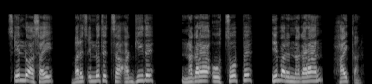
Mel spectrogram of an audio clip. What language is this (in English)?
Dawro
